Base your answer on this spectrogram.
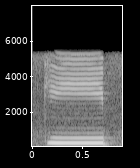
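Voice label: "gip3", Cantonese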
